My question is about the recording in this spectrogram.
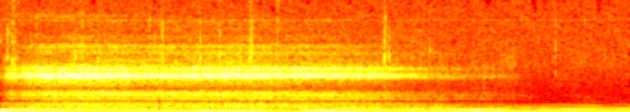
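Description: Faint, soft background music with steady low tones. Over it is a long exhaled breath that starts at once and fades out about three and a half seconds in.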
